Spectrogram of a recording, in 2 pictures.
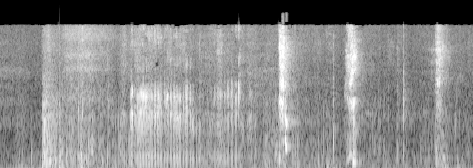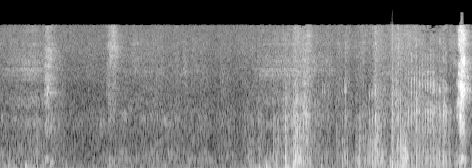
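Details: Growling Chihuahua on the attack, rasping snarls broken by sharp snapping barks spaced a second or so apart, with a faint human voice heard.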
